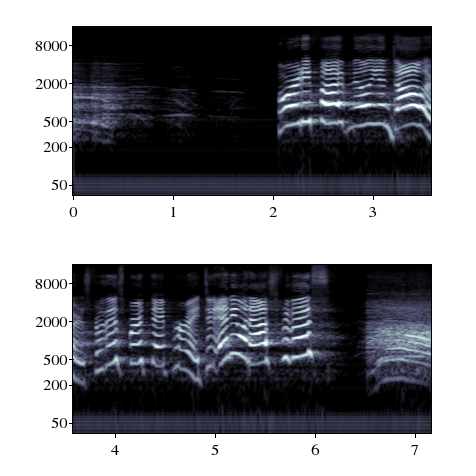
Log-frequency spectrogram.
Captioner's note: cheering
